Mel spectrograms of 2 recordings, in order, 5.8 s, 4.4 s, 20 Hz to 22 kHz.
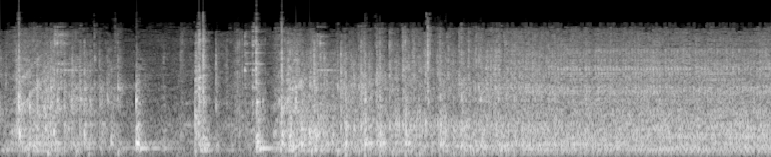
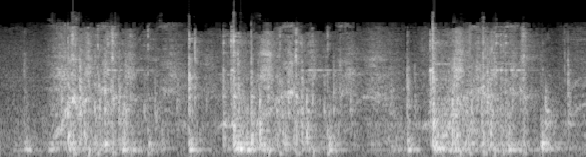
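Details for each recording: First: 6 hp Briggs & Stratton flathead on a Murray mower after a valve job: after a few pulls it catches and settles to a steady, even drone, no chit-chit exhaust chuff, good compression; bent shaft rattles the deck slightly. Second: 6 hp Briggs & Stratton on a Murray mower, muffler removed: uneven pull-start cranking with a raspy "chch" chuff each exhaust release; poor compression from a burnt exhaust valve.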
